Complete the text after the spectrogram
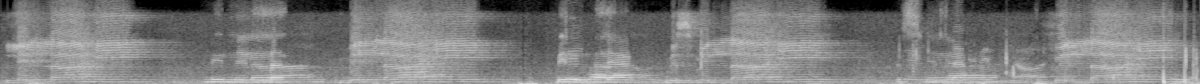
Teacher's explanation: لام کی ترقیق کی مثال دیکھیے آپ, باریک نازک اور کم حجم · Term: ترقیق لام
